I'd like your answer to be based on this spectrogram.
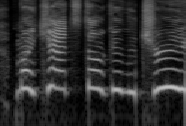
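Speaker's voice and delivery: put-on very high, whiny child voice; little girl. Little girl asking for help with her cat, very high and whiny. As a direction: pipe it up like a crying kid.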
